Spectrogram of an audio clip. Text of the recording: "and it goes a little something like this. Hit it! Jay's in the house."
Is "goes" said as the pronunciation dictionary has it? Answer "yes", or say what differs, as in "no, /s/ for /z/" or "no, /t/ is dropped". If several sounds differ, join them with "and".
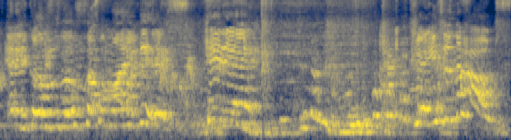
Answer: no, /z/ is dropped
